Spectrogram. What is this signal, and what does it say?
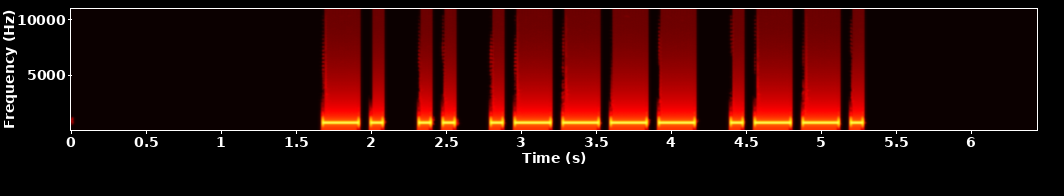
Morse code, heard as a keyed tone, about 15 wpm, 700 Hz. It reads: NI1P
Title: USA Call Signs - 4 Characters - Repeated 3x - 15wpm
